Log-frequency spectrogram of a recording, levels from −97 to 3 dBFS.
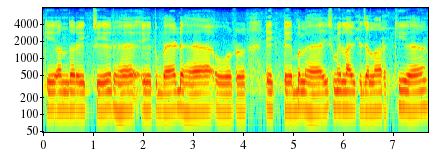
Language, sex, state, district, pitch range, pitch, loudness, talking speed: Hindi, male, Haryana, Rohtak, 120-125 Hz, 125 Hz, -15 LUFS, 130 wpm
